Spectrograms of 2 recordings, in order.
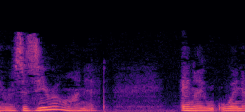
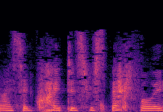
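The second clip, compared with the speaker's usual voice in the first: ordinary talk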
